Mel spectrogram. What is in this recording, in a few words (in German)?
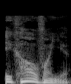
Niederländisch, "Ich liebe dich"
